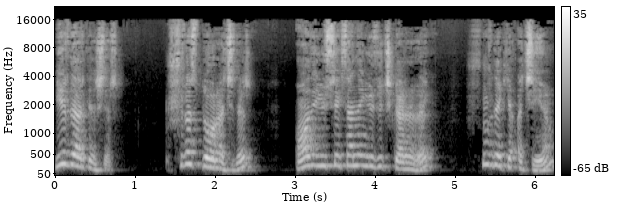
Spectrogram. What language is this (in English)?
Turkish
